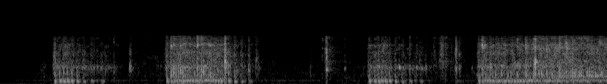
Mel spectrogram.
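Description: A chainsaw roars loudly in four bursts of cutting, dropping back to a low idle between each run, with no voices. The chainsaw is being used for logging in summer.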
